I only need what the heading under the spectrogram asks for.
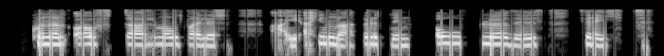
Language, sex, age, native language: Icelandic, female, 13, Icelandic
